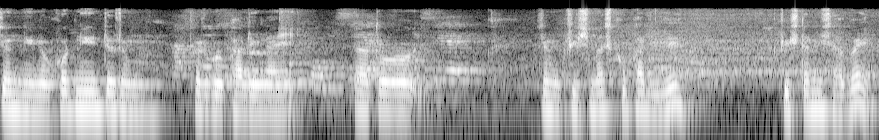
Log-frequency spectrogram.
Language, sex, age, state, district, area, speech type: Bodo, male, 30-45, Assam, Chirang, rural, spontaneous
